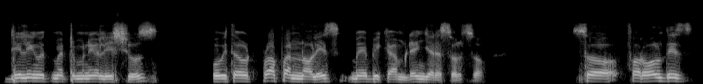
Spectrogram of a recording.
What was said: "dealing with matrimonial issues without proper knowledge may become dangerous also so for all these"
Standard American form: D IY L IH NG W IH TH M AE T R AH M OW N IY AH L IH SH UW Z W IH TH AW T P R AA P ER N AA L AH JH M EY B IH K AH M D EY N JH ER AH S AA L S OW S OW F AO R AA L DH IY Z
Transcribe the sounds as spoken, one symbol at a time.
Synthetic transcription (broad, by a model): D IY L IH NG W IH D M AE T R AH M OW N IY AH L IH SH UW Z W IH T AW T P R AA P ER N AA L AH JH M EY B IH K AH M D EY N JH ER AH S AA L S OW S OW F AO R AA L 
